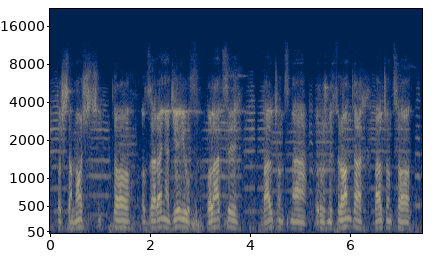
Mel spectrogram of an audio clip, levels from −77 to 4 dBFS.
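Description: At 5.05 s, a burst of packet loss drops about 120 ms. The last sound is stretched and faded, then playback jumps ahead. A second 60 ms burst follows at 5.23 s.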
